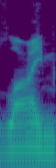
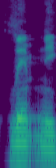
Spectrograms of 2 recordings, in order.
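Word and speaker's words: Lympne: Um, and you know, I was calling it Limpy Castle until I interviewed Steve Holly and he said, "No, it's it's pronounced lime."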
